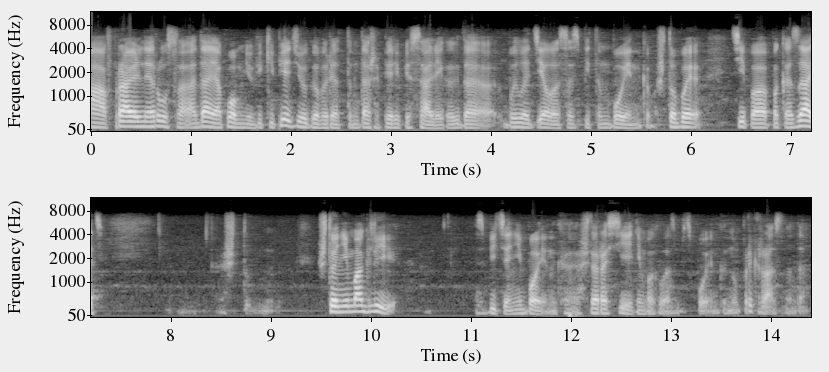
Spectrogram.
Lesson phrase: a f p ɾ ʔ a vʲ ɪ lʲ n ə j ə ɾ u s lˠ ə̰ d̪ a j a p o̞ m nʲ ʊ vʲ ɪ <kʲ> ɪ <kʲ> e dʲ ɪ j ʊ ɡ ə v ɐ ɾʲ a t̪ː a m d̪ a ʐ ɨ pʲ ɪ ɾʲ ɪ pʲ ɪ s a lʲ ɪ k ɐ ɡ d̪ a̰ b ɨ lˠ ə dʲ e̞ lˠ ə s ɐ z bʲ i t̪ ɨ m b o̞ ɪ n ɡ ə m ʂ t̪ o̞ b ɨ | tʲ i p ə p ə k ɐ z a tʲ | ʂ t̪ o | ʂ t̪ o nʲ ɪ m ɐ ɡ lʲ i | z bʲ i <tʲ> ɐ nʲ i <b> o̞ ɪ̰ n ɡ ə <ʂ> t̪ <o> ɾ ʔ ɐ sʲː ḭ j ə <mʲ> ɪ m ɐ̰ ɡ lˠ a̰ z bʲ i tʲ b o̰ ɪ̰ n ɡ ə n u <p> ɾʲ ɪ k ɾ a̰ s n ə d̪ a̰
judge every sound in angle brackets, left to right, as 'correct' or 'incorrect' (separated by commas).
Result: correct, incorrect, correct, correct, correct, correct, incorrect, correct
